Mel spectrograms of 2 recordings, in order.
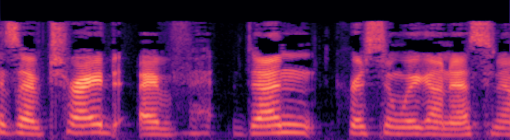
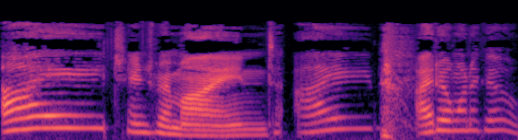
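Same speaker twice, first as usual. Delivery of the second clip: put-on, high, nervous and frightened voice; 6 semitones higher, 8 dB quieter than usual. Retelling an audition bit, imitating her about to go skydiving, scared. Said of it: "I did this bit about her".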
